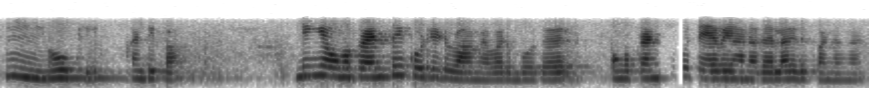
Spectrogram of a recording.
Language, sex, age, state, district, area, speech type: Tamil, female, 18-30, Tamil Nadu, Tiruvarur, rural, conversation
